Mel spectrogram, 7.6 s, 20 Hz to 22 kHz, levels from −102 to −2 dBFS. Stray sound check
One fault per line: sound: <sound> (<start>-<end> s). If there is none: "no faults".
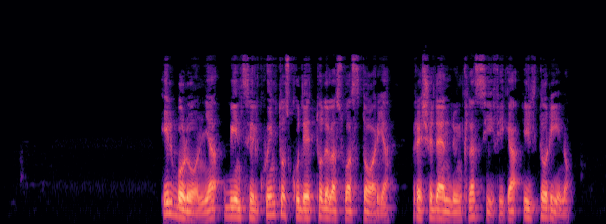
no faults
